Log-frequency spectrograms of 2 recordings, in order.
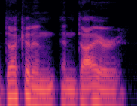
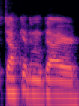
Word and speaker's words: Duckett and Dryer: And the your series is the Duckett and Dryer. Am I pronounced that right?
